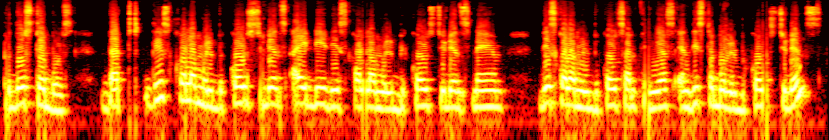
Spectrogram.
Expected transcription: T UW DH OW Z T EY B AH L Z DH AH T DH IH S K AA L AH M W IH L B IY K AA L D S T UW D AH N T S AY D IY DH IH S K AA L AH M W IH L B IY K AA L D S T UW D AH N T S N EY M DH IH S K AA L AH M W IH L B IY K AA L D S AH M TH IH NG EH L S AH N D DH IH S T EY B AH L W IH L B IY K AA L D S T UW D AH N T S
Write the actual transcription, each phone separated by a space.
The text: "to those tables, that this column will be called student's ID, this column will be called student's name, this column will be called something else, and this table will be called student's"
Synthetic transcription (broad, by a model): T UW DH OW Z T EY B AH L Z DH AH T DH IH S K AA L AH M W IH L B IY K AA L D S T UW D AH N T S AY D IY DH IH S K AA L AH M W IH L B IY K AA L D S T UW D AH N T S N EY M DH IH S K AA L AH M W IH L B IY K AA L D S AH M TH IH NG EH L S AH N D DH IH S T EY B AH L W IH L B IY K AA L D S T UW D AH N T S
